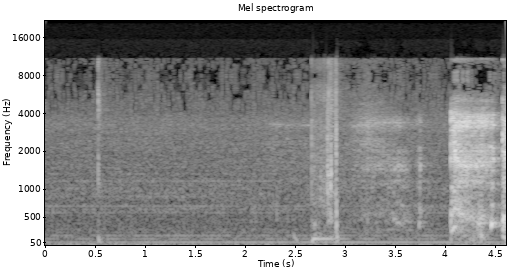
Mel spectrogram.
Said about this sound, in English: Sorry guys, I have a cough.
